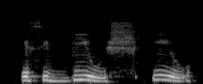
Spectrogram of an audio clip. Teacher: Esse bios, iu, porque o i ele é uma semivogal e o o é uma vogal. E ele é ditongo porque na separação silábica eles permanecem juntos, certo?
